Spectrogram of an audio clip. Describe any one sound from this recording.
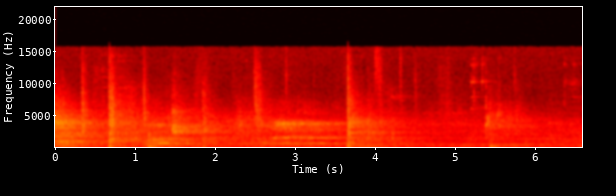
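A tennis racket strikes a ball several times in a short rally.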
